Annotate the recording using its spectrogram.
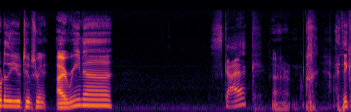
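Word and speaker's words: Shayk: Skyak? I don't know. I think it's pronounced skank.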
